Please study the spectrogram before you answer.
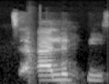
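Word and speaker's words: Alleppey: Alepe नहीं Alepe. At least people from Maharashtra pronounce that Alepe. Okay, I don't know about Kerala. It's Alepi, sir. It's Alepe. All right. Okay, it's Alepe.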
